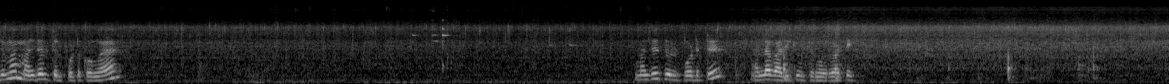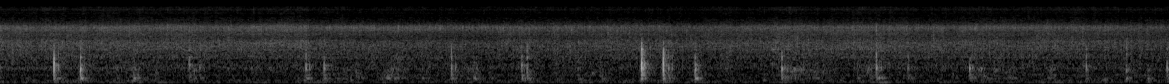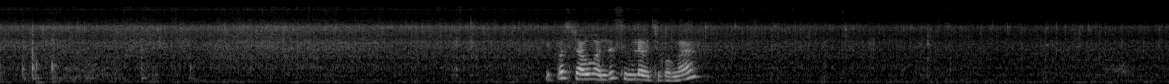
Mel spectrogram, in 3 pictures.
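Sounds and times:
vegetables sizzling in oil: 0.0s - 35.0s
spatula tapping and scraping pan: 9.5s - 11.2s, 12.1s - 13.8s, 14.6s - 25.4s.

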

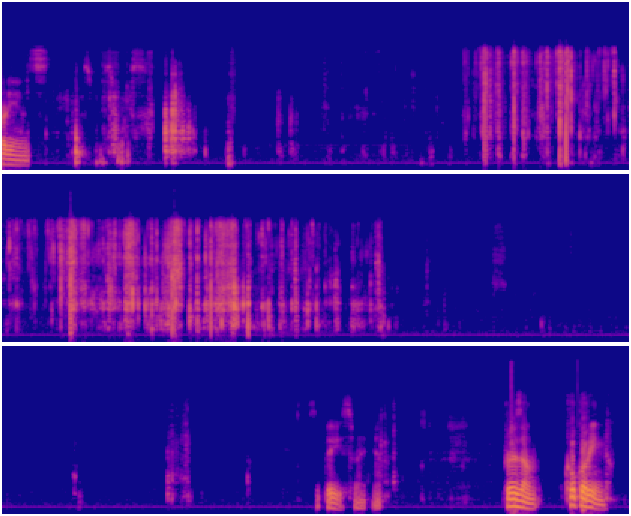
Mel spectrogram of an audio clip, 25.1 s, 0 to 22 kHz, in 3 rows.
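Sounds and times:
foil wrapper crinkling: 6.1s - 13.6s.

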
